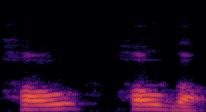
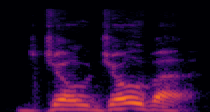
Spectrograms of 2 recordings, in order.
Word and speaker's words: jojoba: sounds it looks like jojoba Joe Jova well it's a Spanish word and and and and the J is silent so it isn't jojoba it's ho hoba and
